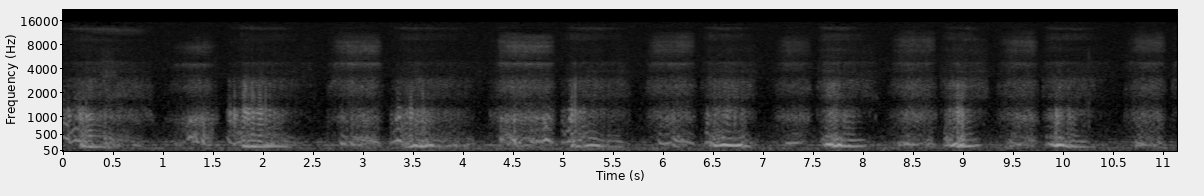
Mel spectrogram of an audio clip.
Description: 2 week old baby snores.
